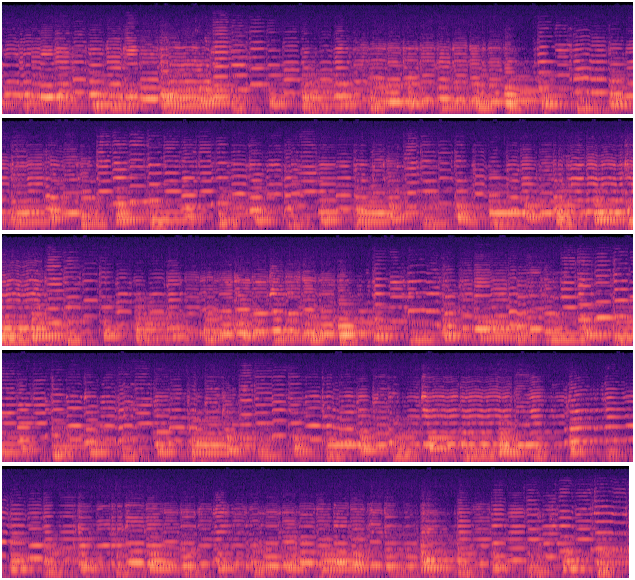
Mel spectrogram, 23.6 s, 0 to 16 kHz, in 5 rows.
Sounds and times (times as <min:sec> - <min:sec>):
Violin, fiddle: 0:00.0 - 0:23.6.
